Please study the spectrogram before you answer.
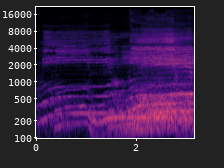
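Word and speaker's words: ميم: এই অক্ষরটা উচ্চারণ নিয়ম বলেছিলাম, দুই ঠোঁট থেকে হবে, আবার লম্বা হবে। মিম মিম, আর একটু বলেন, সকলে একসাথে বলেন, আবার বলেন।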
